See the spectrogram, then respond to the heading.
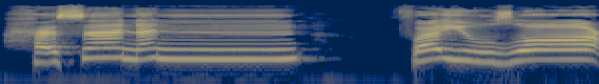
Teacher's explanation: हम यहाँ इक्फ़ा करेंगे, तनवीन की आवाज़ को नाक में छुपाएंगे।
